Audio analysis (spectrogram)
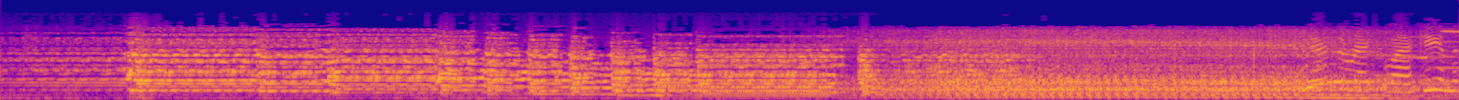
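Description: A car engine starts up and revs through several pitch steps, then settles into a steady, loud, rumbling run for the remaining seconds.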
